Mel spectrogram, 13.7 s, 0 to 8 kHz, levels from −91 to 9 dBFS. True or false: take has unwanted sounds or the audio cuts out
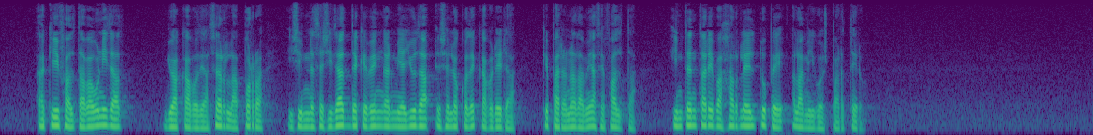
false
